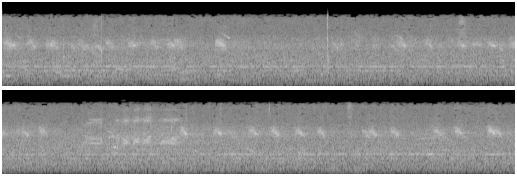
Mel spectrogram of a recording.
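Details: A family of common moorhens foraging give thin, high peeping notes scattered irregularly, over a steady low hum and constant background hiss.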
